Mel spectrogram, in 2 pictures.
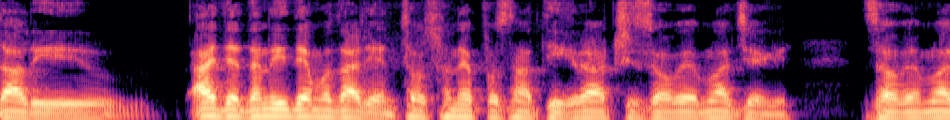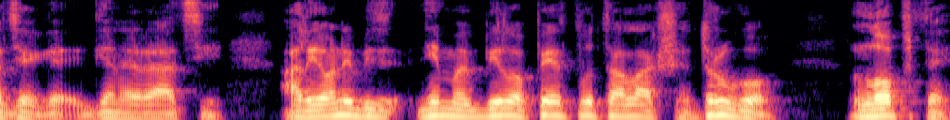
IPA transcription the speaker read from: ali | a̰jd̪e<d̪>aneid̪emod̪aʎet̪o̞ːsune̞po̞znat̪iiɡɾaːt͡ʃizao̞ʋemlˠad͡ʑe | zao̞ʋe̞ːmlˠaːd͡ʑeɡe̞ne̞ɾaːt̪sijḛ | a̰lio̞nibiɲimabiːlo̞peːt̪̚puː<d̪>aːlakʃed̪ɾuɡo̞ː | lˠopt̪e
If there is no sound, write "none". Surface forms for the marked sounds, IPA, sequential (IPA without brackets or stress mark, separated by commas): d̪, t̪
